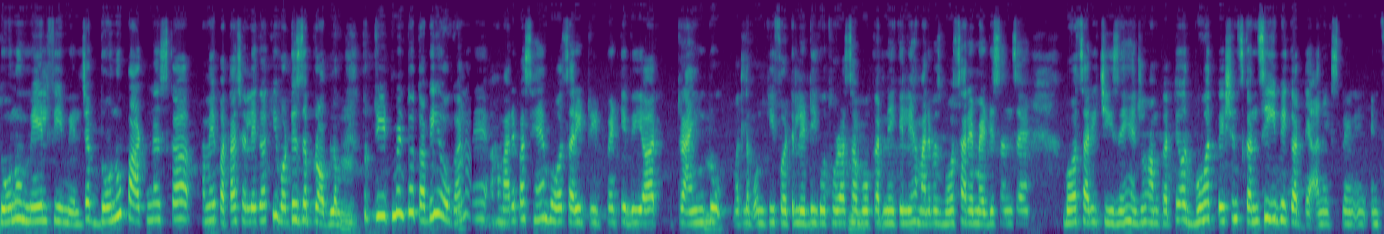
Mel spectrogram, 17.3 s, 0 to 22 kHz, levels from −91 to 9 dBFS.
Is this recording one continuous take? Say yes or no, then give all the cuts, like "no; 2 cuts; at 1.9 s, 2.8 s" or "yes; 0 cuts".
no; 1 cut; at 6.0 s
